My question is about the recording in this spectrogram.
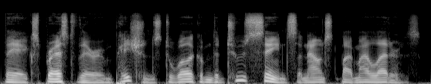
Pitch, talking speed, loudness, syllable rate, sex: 105 Hz, 180 wpm, -18 LUFS, 5.5 syllables/s, male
